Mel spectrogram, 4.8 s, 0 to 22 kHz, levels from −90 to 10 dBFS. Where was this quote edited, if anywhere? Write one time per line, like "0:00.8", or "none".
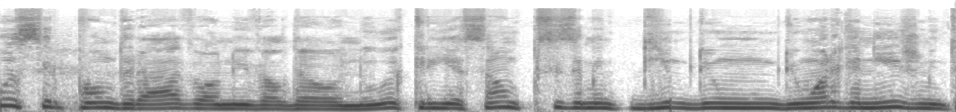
0:03.3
